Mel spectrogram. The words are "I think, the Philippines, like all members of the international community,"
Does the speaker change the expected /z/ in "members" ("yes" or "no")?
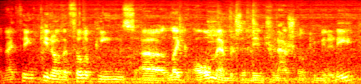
no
